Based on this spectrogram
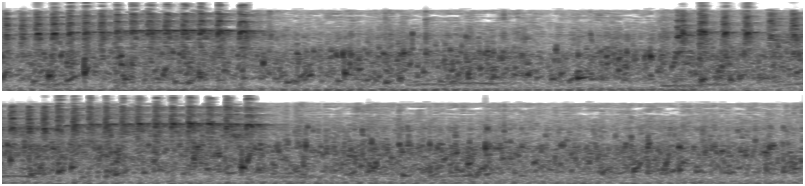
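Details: Training song for contest songbirds, in the harsh 'tembakan' style: two bursts of rapid, buzzy, very high notes, each a second or two long, over a steady trickling of water.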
